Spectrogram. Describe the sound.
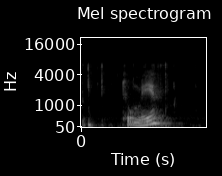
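Typing on a computer keyboard while entering text into a software field: a few light, quick key clicks before and after a short voiced sound.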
